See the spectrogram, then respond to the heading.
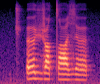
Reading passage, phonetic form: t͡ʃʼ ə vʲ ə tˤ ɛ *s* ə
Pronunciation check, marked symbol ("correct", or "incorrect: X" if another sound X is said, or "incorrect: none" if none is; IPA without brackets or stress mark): incorrect: z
